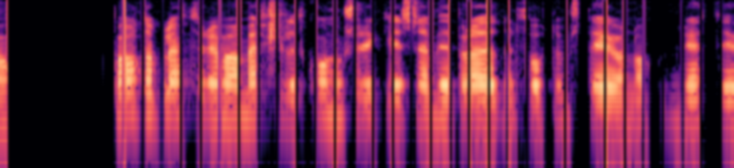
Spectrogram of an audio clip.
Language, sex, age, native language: Icelandic, female, 40-49, Icelandic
